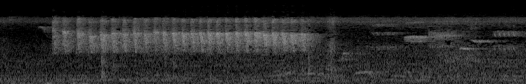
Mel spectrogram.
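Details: A young captive White-rumped Shama, just past its juvenile spotted stage, starting to sing and 'fight', gives a fast, buzzy rattle of about ten notes a second for nearly three seconds, then a few short, high, clear whistles.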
